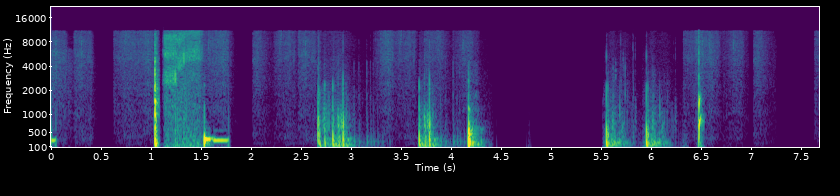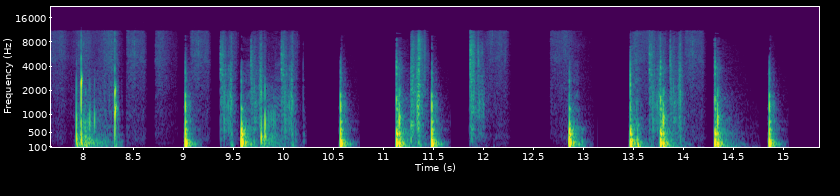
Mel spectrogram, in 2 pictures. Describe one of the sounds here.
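Footsteps crunch on grass and sand in a game.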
